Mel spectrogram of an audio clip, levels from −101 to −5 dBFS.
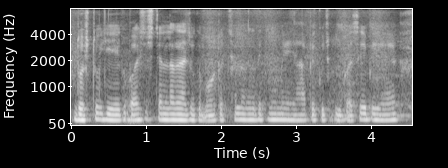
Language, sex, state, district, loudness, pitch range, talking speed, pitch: Hindi, male, Bihar, Saharsa, -19 LUFS, 140-150 Hz, 330 wpm, 145 Hz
